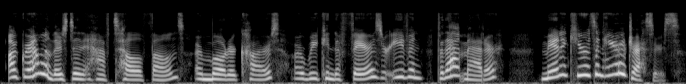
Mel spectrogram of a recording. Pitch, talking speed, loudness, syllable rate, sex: 285 Hz, 165 wpm, -16 LUFS, 5.8 syllables/s, female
